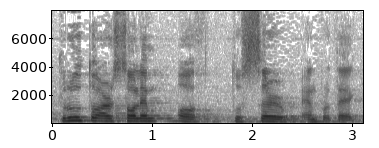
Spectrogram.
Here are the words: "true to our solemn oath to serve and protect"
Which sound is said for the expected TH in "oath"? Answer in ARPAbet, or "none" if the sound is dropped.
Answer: T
